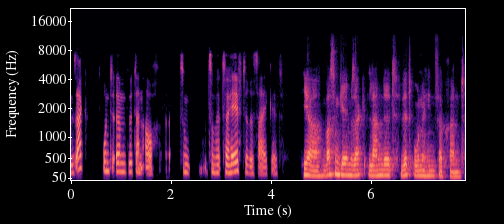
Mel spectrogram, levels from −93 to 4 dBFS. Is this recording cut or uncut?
cut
